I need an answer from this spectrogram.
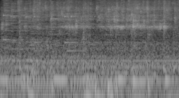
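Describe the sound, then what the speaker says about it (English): Water poured off bamboo shoots into a kitchen sink while cooking ramen, a continuous splashing, gurgling rush that runs steadily for the whole stretch. "Drain your bamboo shoots."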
